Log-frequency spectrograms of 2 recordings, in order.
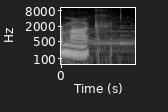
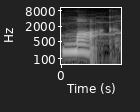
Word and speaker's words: Mach: Mach is pronounced like mock. Oh, mock. But in Canada and the UK, Mach is pronounced like Mac.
